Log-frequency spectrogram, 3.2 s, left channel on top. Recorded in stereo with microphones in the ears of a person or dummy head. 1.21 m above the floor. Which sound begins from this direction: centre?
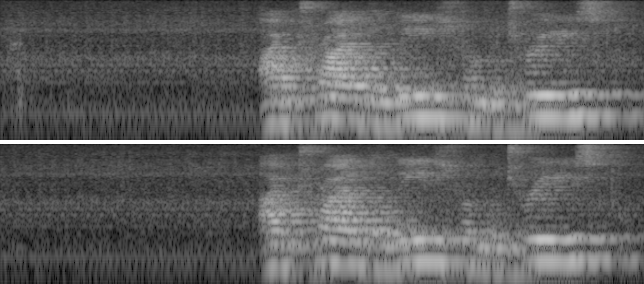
A woman speaking, at 1.3 s.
